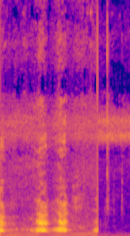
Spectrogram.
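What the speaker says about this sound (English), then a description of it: "The dogs was going crazy because people are outside in their yards" Two or three close, loud dog barks ring out in quick succession during a neighborhood walk, followed by a sharp knock and then near quiet.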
